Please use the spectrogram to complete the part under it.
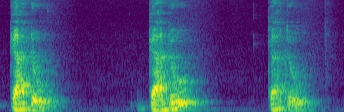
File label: "gadhu", Dhurga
